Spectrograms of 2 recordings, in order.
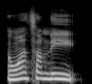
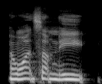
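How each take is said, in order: Both takes have the same delivery.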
